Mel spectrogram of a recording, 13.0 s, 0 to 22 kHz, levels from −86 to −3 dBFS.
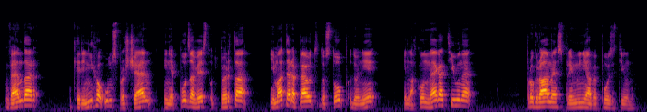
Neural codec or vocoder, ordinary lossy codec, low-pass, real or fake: none; none; none; real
